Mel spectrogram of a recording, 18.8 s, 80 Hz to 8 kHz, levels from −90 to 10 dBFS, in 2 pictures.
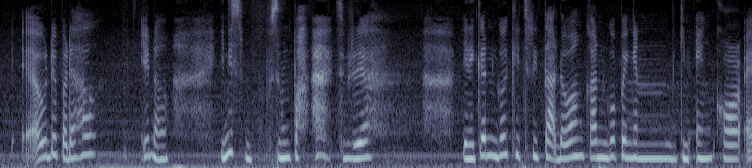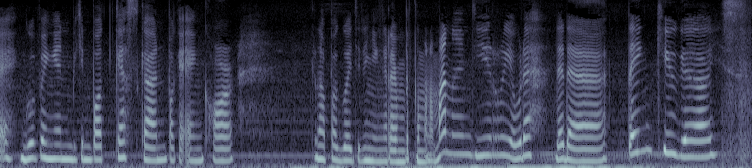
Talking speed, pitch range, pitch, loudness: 120 wpm, 200-275 Hz, 245 Hz, -23 LUFS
